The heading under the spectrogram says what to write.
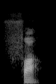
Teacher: You bring the lower lip to the teeth. That is labiodental fa.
